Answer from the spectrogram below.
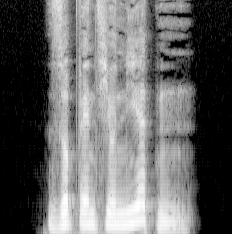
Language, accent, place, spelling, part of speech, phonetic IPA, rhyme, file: German, Germany, Berlin, subventionierten, adjective / verb, [zʊpvɛnt͡si̯oˈniːɐ̯tn̩], -iːɐ̯tn̩, De-subventionierten.ogg
- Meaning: inflection of subventionieren: 1. first/third-person plural preterite 2. first/third-person plural subjunctive II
